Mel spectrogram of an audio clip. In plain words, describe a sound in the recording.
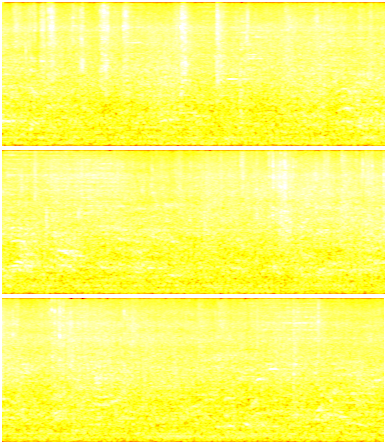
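A large knife chops and scrapes through fish flesh.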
